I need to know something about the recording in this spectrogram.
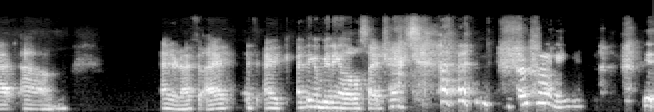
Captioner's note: laughs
